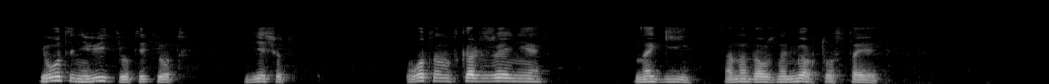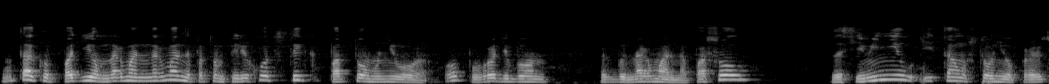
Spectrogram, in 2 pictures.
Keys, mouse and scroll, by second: 20.5 shift+middle click.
